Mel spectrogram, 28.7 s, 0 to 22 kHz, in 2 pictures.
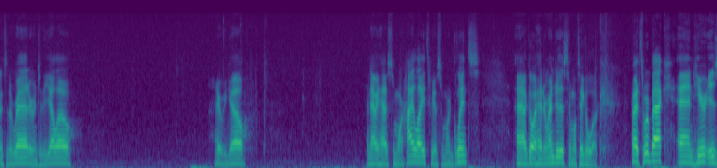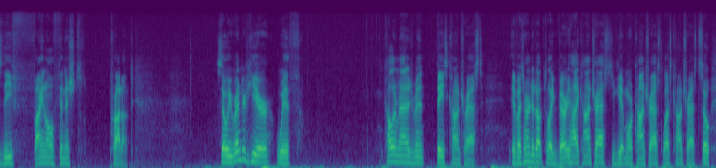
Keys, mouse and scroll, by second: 12.2 space, 12.5-28.6 drag.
